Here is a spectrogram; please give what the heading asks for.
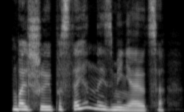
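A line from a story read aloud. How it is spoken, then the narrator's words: Sad sigh. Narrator (Russian): грустно вздохнула другая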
